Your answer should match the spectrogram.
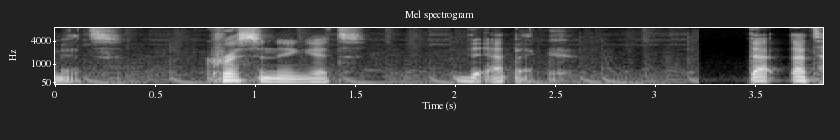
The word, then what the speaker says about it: Epoch: We can also name it, christening it the Epic. That's how that's pronounced, right? I was being a bit of a dickhead about properly pronouncing Masamune, but it is pronounced Epic, not Epoch, because I thought it was like Epoch until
